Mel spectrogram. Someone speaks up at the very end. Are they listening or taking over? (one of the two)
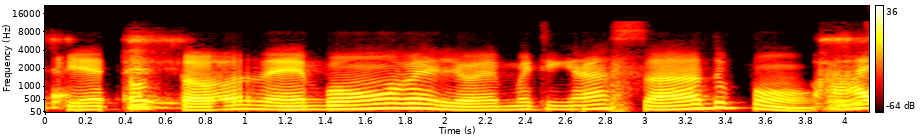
taking over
